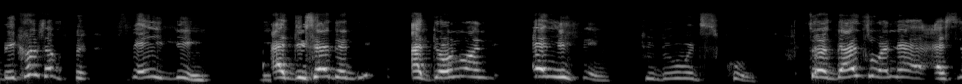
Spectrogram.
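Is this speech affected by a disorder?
Yes: cerebral palsy.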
